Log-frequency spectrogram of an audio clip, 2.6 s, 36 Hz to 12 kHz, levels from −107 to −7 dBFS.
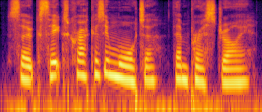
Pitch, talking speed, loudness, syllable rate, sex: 200 Hz, 185 wpm, -17 LUFS, 4.3 syllables/s, female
